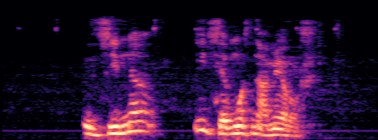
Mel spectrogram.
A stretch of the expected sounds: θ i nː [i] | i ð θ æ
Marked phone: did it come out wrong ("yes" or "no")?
yes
